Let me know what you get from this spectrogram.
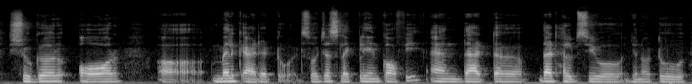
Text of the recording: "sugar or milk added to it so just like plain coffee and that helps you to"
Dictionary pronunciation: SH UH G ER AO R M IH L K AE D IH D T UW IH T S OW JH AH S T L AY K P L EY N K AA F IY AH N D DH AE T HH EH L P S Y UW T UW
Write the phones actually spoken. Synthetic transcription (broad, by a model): SH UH G ER AO R M IH L K AE D IH D T UW IH T S OW JH AH S T L AY K P L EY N K AA F IY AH N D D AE T HH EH L P S Y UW T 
